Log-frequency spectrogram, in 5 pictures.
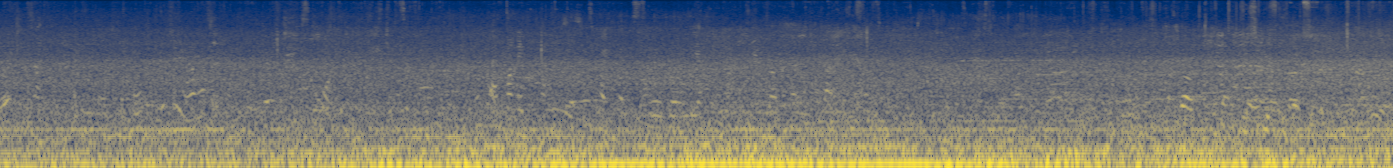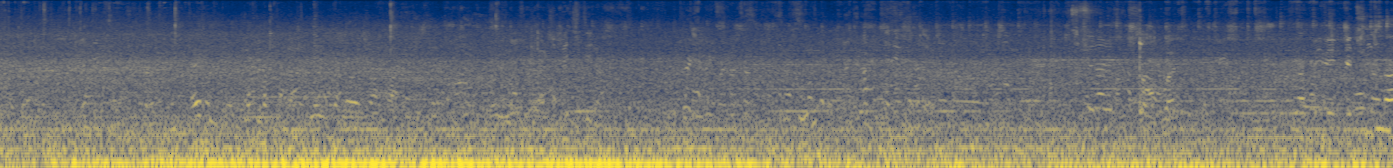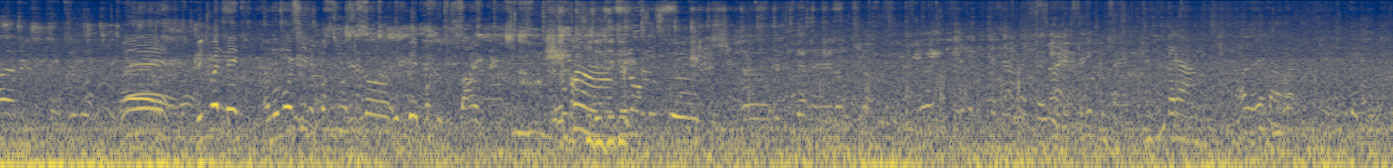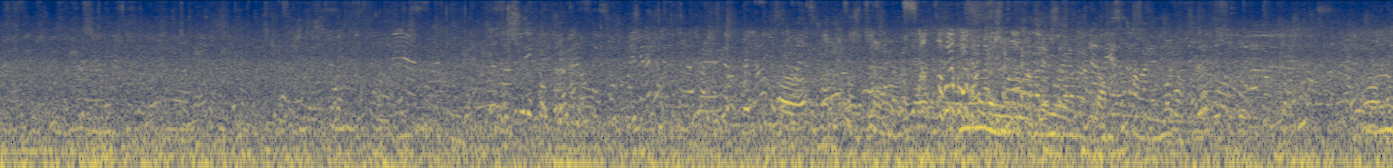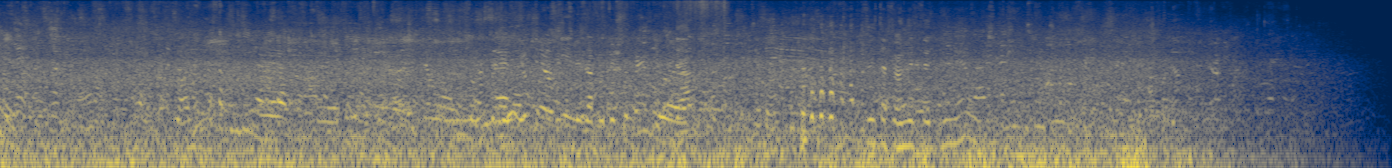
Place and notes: Leisure on Île saint Louis. People laughing, eating and drinking on Quai de Bourbon. Binaural recording.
